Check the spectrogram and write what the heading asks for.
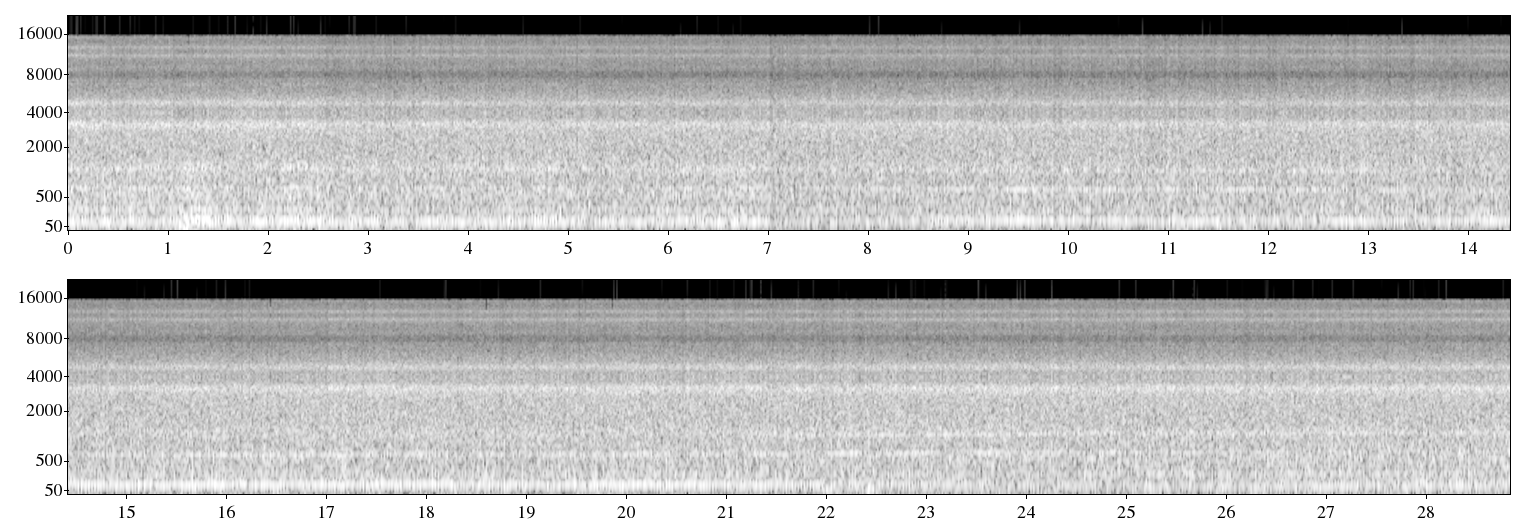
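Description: Motorcycle riding at highway speed, heard from on board: a steady engine hum under loud, even rushing of wind and road noise.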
